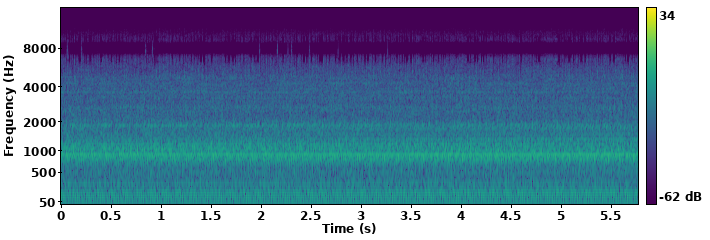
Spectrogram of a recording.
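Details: Fortress 2-gallon ultra quiet air compressor filling its tank in 45 seconds. A steady low hum with an even fast pulsing beat and faint constant tone, no knocks; very quiet, normal running.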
